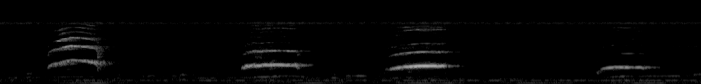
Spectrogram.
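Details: A male cat, able to climb easily but afraid to jump down, gives four drawn-out, rising-then-falling meows spaced about one and a half seconds apart, with a steady electrical hum and a high whine in the background.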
